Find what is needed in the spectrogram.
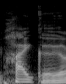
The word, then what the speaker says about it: Pika: There, Pika.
